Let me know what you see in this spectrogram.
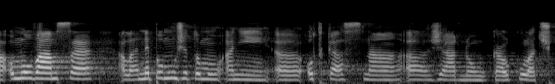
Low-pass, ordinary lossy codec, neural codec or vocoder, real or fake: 7.2 kHz; AAC, 48 kbps; none; real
